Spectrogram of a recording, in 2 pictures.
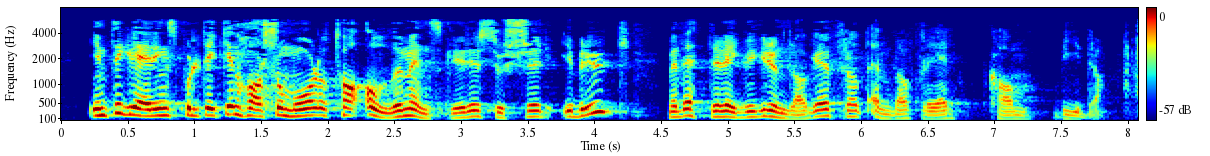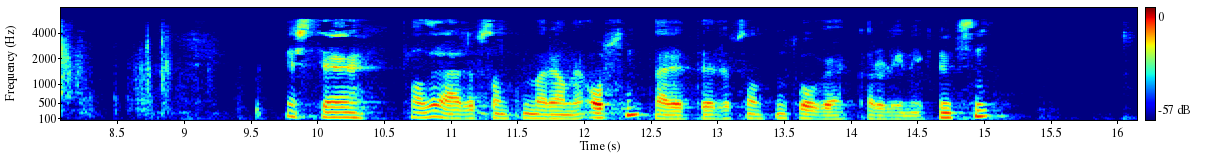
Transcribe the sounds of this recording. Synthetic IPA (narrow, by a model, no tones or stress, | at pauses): ʔɪnt̪əɡɾeːɾɪŋspʊlɪt̪ɪkːənɦɑʂɔmːoːlɔt̪ʰɑ̰ːʔɑlːəmɛnːəsklɪəɾɛsʉʂəɾɪbɾʉːk | mɛd̪ɛt̪ːəlɛɡəʋɪːɡɾʉnlɑ̰ːɡəfɔɾɑt̪ʰɛ̰nd̪ɑfleːɾ | kʰɑ̰nbiːd̪ɾɑ̰ː | nɛst̪ət̪ʰɑːləæɾːɛpɾəsɑnt̪n̩mɑɾɪɑnəʔoːsn̩d̪̥æɾheːt̪ʰəɾːɛpsɑnt̪n̩t̪ʰoːʋəkʰɑɾʊliːnəkʰnʉːk̪sn̩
